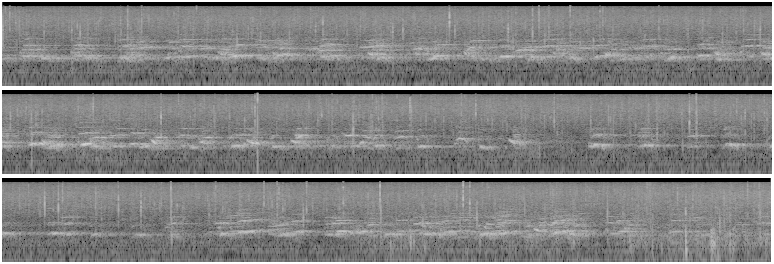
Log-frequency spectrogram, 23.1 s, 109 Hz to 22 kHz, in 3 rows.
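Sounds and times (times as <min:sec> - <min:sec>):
frozen rain ticking on coat: 0:00.0 - 0:23.0
dogs baying: 0:00.1 - 0:23.0.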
